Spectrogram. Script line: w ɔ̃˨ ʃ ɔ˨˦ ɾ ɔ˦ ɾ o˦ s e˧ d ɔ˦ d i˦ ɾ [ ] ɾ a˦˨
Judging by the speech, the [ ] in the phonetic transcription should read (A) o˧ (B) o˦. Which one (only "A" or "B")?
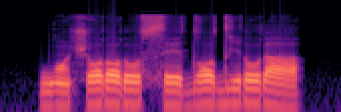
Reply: B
